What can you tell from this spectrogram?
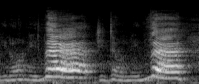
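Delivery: high, loud, careless tossing-away voice; breezy dismissal. Retold or imitated. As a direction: toss each bit aside cheerfully. Hephaestus discarding brain bits.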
